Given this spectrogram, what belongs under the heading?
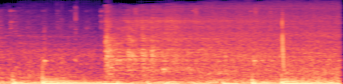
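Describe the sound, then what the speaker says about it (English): A car engine cranks and catches after a jump start, settling into a steady, close, loud idle with a few sharp clicks and bumps over the running rumble. "This car has been jump started."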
